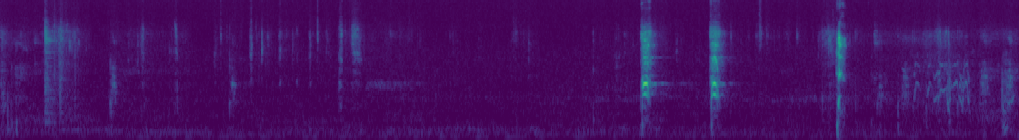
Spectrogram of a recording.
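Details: A pet Pekin duck gives three short, sharp sneezes in quick succession, with faint soft quacks and rustling before and after.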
